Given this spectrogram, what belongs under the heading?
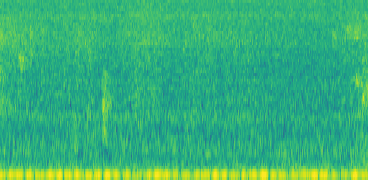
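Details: Suction clearing impacted cerumen from the ear canal of a patient who had impaction once before: steady low motor hum with faint pulsing.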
